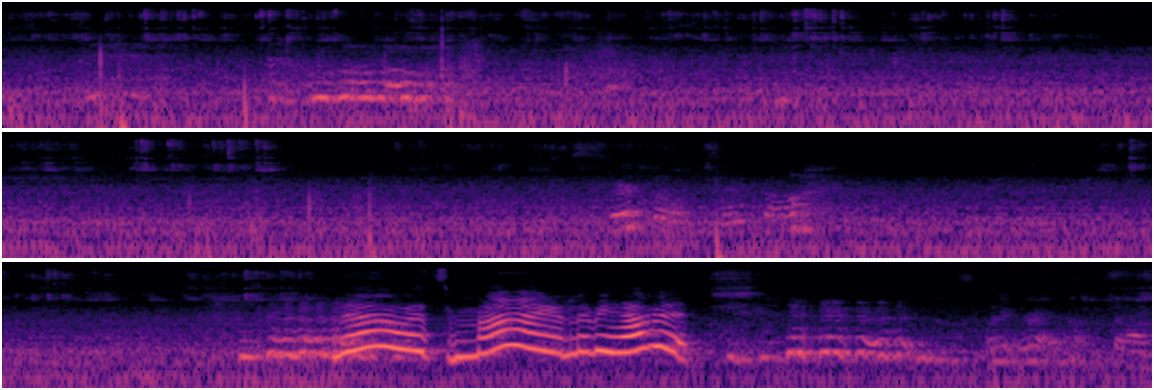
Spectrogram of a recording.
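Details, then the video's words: Three Soft Coated Wheaten Terrier puppies from Rose, Babe and Ranger's litters playing indoors with a cat toy: faint soft whimpers early, then a burst of high, wavering yelps and squeals rising and falling quickly near the end, with light rattling of the toy. "soft coated wheaten terrier puppies playing"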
